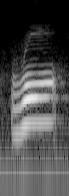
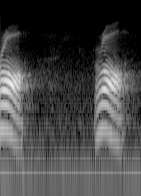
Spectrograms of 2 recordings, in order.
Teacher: را کی تفخیم کے لیے ایک چیز بہت ضروری ہے، وہ یہ کہ ہم ہونٹوں کو گول نہیں کریں۔ را کی تفخیم کے لیے ہونٹوں کو گول نہیں کیا جاتا، بلکہ جس طرح سے حروف الاستعلاء کو پڑھا جاتا ہے، یعنی کہ زبان کے پچھلے حصے کو اوپر اٹھا کے، بالکل اسی طرح را کو بھی تفخیم دی جاتی ہے، یعنی کہ را کو فتحہ کے ساتھ جب ہم پڑھ رہے ہیں تو اس کو مفخم پڑھنے کے لیے ہم را کر کے نہیں پڑھیں گے، یعنی ہونٹوں کو گول نہیں کریں گے، بلکہ را اس طرح سے اس کو ادا کیا جائے گا۔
